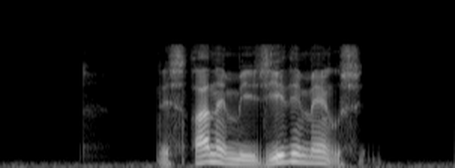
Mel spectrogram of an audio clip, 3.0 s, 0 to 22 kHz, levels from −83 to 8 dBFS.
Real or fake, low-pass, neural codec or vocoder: fake; 7.2 kHz; autoencoder, 22.05 kHz, a latent of 192 numbers a frame, VITS, trained on many speakers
